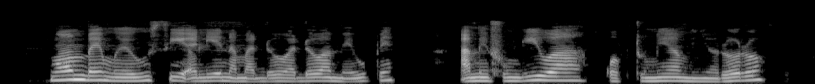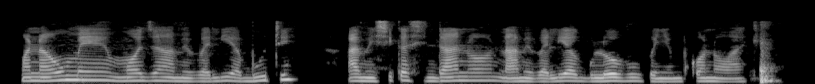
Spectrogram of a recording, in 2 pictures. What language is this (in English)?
Swahili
